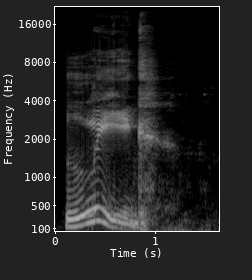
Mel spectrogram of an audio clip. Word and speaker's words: league: that's what you said League there's a a g and then a u you don't pronounce neither of those you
